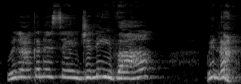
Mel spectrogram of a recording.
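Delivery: high, quick mock refusal, GENEVA ending in an open "ah"; stepmother correcting pronunciation. Stepmother rejecting a name's pronunciation, GENEVA ending "vah". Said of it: "this Diane Carroll demeanor about herself".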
